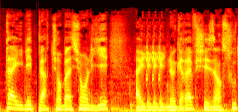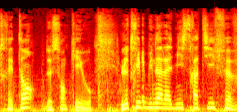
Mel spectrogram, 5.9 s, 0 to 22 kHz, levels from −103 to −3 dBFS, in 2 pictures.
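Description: Repeated frames stutter at 0.46–0.49 s, 1.82–2.05 s and 4.74–4.80 s. Compressed blocks of 26, 78 and 52 ms replay, the middle block three times. Spectrograms show identical adjacent slices.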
